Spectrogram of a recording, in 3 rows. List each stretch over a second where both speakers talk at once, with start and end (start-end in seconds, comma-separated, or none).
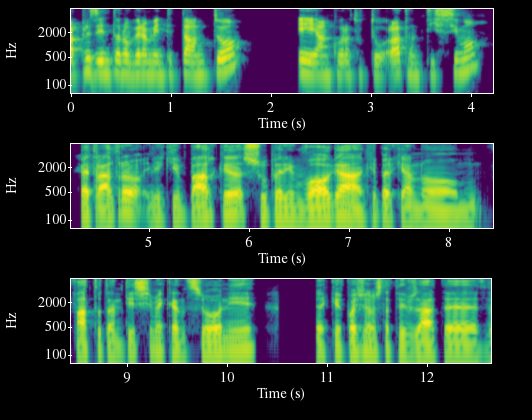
none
